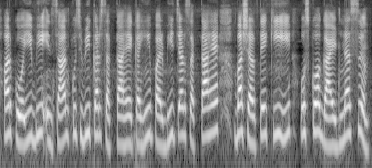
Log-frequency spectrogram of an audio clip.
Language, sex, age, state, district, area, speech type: Urdu, female, 30-45, Uttar Pradesh, Lucknow, urban, spontaneous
